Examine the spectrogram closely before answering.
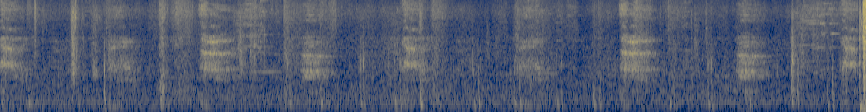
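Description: Footsteps run on dirt ground.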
